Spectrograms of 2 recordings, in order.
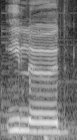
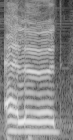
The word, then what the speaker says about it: Előd: you can read előd, but it's really the Hungarian pronunciation that I give you, because I think in English, how would you pronounce it? Ilőd, maybe, because E is the first letter, but in Hungarian language we say E for this letter.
